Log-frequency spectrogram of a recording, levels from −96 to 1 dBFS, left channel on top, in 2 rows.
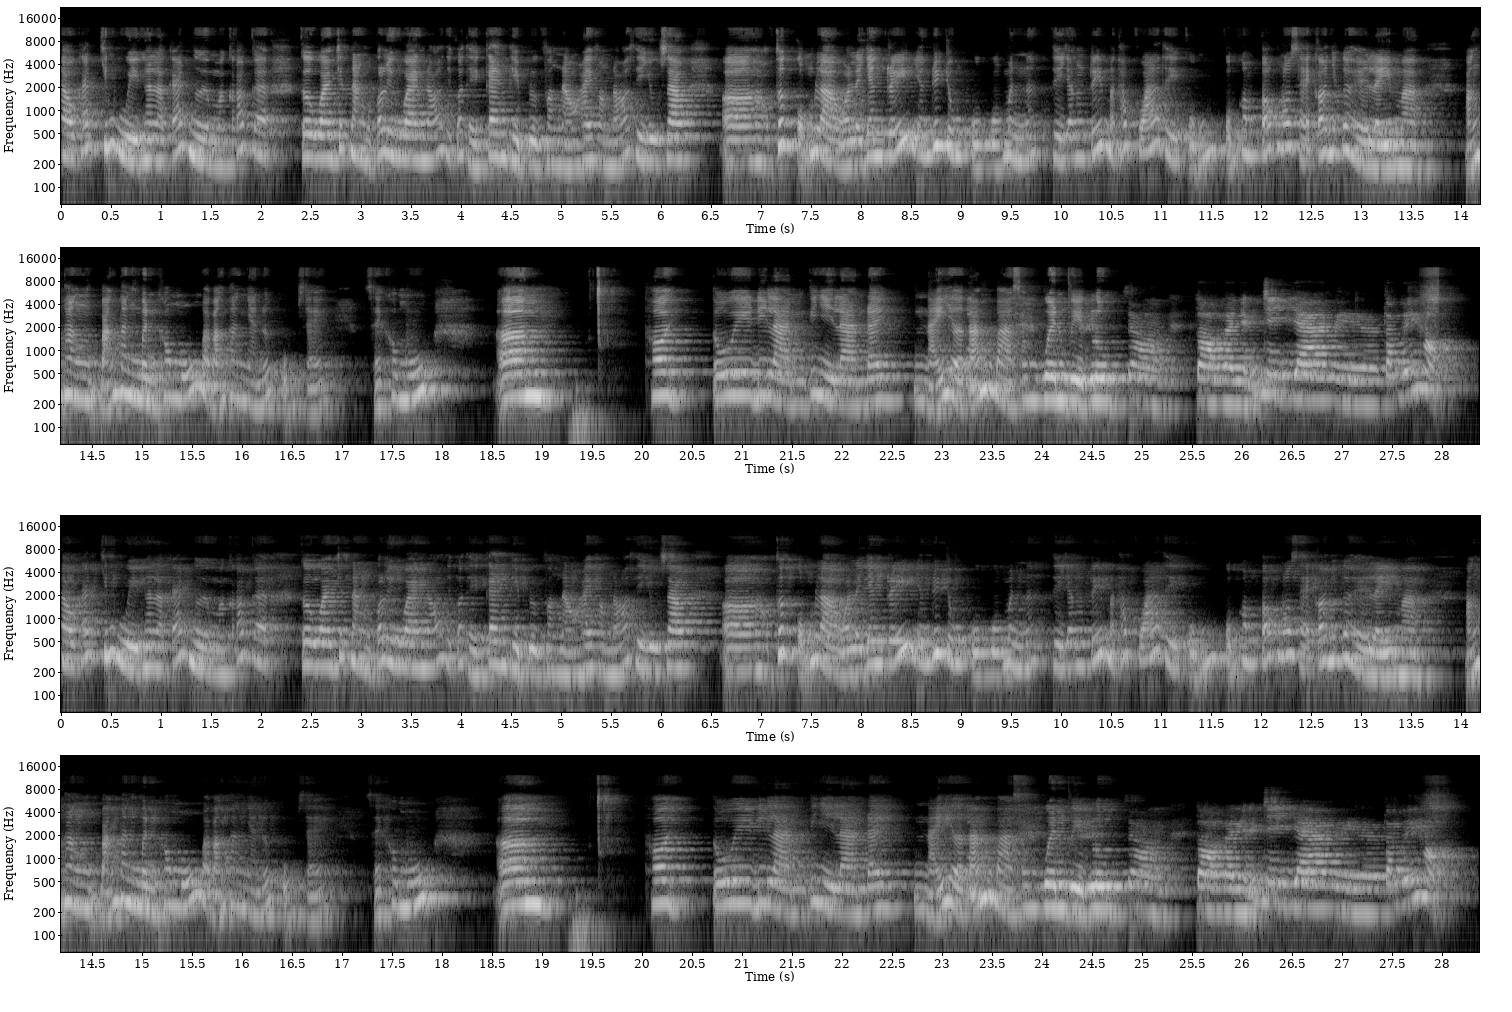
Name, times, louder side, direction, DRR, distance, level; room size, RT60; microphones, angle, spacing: voice 1, 0.0-13.6 14.0-16.9 17.3-18.2 18.5-19.2 20.1-20.4 20.7-24.8 27.9-28.0, left 2 dB, 75° left, 5 dB, 3.1 m, -30 dB
voice 2, 23.2-23.9 24.9-28.0, left 2 dB, 45° left, 0 dB, 7.8 m, -32 dB
22.0 x 17.0 x 8.3 m, 0.85 s
head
